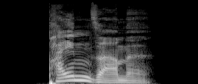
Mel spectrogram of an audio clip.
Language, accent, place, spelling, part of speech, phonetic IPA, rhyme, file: German, Germany, Berlin, peinsame, adjective, [ˈpaɪ̯nzaːmə], -aɪ̯nzaːmə, De-peinsame.ogg
- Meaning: inflection of peinsam: 1. strong/mixed nominative/accusative feminine singular 2. strong nominative/accusative plural 3. weak nominative all-gender singular 4. weak accusative feminine/neuter singular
